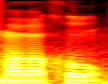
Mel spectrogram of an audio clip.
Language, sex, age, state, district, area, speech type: Bodo, male, 18-30, Assam, Chirang, urban, spontaneous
